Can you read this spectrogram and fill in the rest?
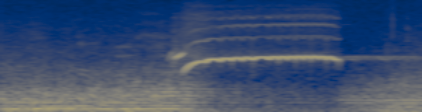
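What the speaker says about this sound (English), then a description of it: "use your whistle to warn people" A single sharp, high warning whistle blast from a rally marshal rings out for about a second over steady low rumbling background noise, then cuts off abruptly.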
